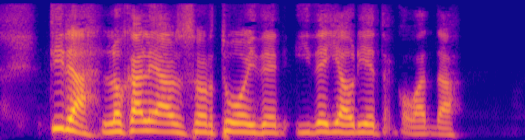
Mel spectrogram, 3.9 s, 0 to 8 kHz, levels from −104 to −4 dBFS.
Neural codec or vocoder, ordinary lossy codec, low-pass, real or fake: codec, 24 kHz, 0.9 kbps, DualCodec; MP3, 48 kbps; 7.2 kHz; fake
